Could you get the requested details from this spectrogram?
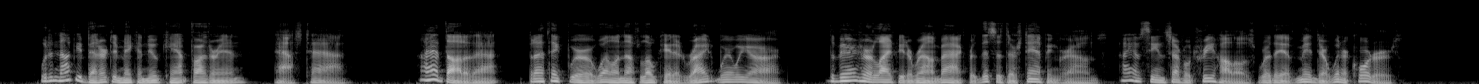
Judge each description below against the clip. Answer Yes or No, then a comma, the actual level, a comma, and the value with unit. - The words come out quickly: Yes, fast, 230 wpm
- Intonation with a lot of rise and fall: Yes, wide, 7.1 semitones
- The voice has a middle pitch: No, very low, 90 Hz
